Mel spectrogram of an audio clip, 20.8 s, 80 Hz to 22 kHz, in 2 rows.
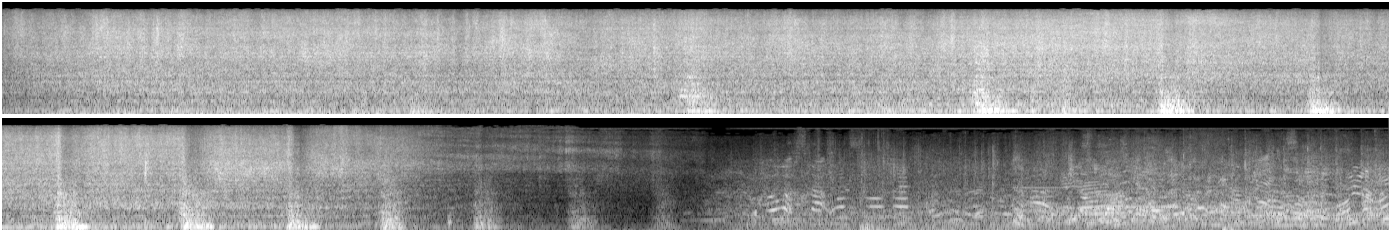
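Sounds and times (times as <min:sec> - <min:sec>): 
steam train hissing: 0:00.0 - 0:15.6
laughter: 0:17.4 - 0:20.7.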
